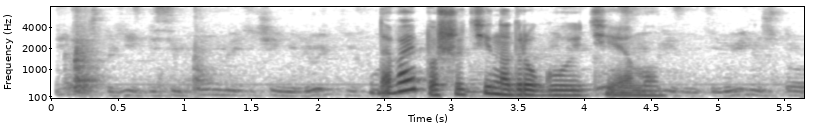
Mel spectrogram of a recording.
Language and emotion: Russian, sad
